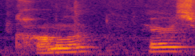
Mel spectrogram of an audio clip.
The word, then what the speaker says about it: Kamala Harris: Yeah, that was just kind of a bad thing, and I was just I was checking my pronouncing it as Kamala Harris, right?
